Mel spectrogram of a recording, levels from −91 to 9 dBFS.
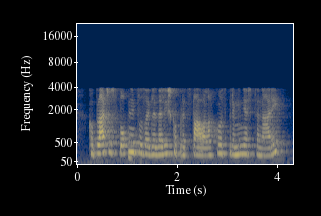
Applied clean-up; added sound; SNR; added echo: none; Breathing; 12 dB; none.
